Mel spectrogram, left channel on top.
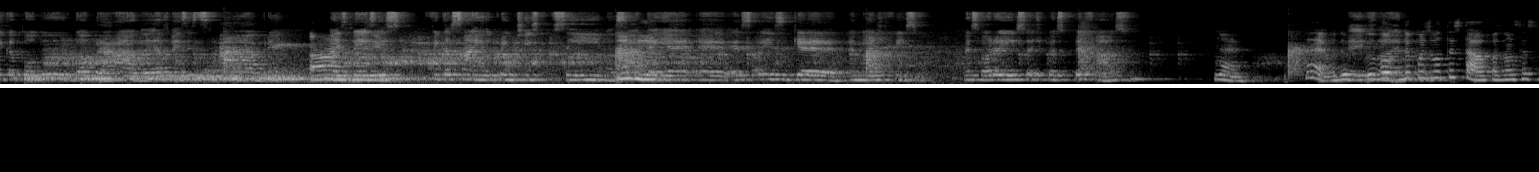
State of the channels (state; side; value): silent; right; 56 dB below the other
